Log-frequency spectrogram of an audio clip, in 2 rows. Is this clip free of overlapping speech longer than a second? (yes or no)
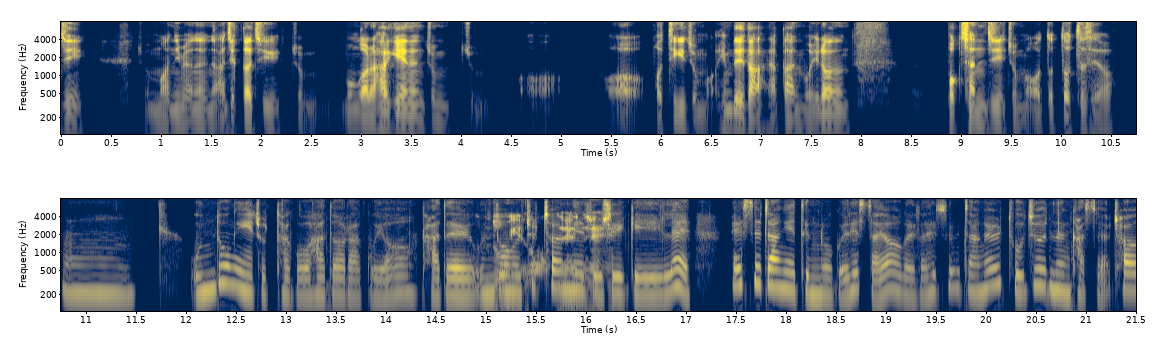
no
